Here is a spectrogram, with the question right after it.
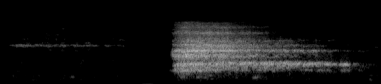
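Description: A single slow, deep breath drawn in and let out close to the mic, long and airy after a brief quiet tone, with no talking.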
